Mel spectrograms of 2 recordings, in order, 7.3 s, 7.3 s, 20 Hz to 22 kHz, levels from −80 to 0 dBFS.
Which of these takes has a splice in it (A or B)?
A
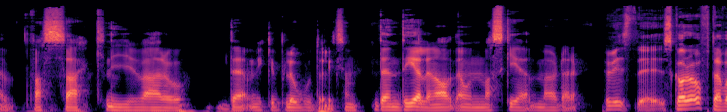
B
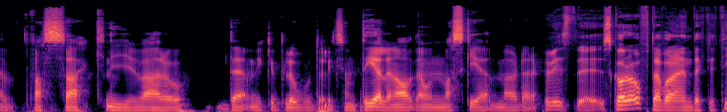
B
